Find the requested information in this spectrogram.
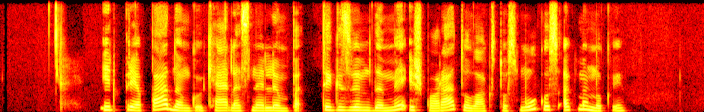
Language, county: Lithuanian, Klaipėda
